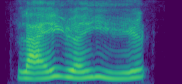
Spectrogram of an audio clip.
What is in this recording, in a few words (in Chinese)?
"来源于", Chinese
